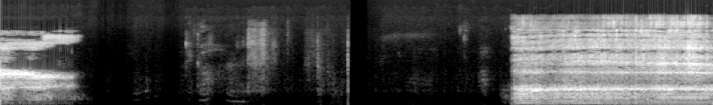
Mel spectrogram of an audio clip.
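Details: Girl in a mukbang burping clip gives two long, deep, rumbling belches separated by near silence, produced deliberately; burping.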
